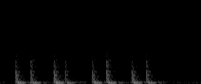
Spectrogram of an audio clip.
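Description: A quick run of soft, fairly even knocks on a hard surface, about five a second.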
